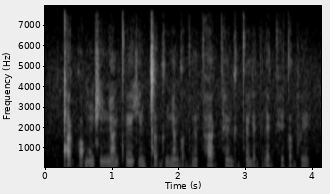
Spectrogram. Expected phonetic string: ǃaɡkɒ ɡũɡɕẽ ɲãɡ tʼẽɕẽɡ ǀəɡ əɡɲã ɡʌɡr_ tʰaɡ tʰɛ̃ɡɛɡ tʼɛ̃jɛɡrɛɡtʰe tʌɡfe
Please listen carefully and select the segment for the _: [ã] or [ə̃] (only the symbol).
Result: ə̃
